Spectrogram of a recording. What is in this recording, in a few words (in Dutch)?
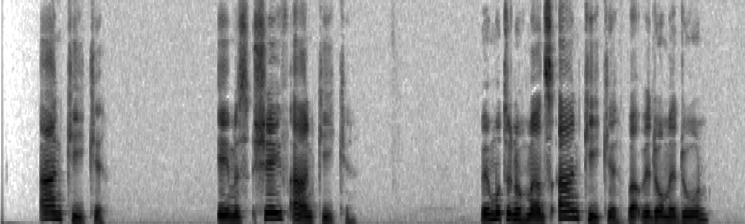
"aankijken", Limburg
